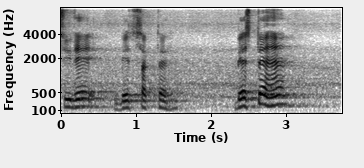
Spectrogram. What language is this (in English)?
Hindi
